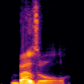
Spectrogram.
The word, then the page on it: basil: British English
